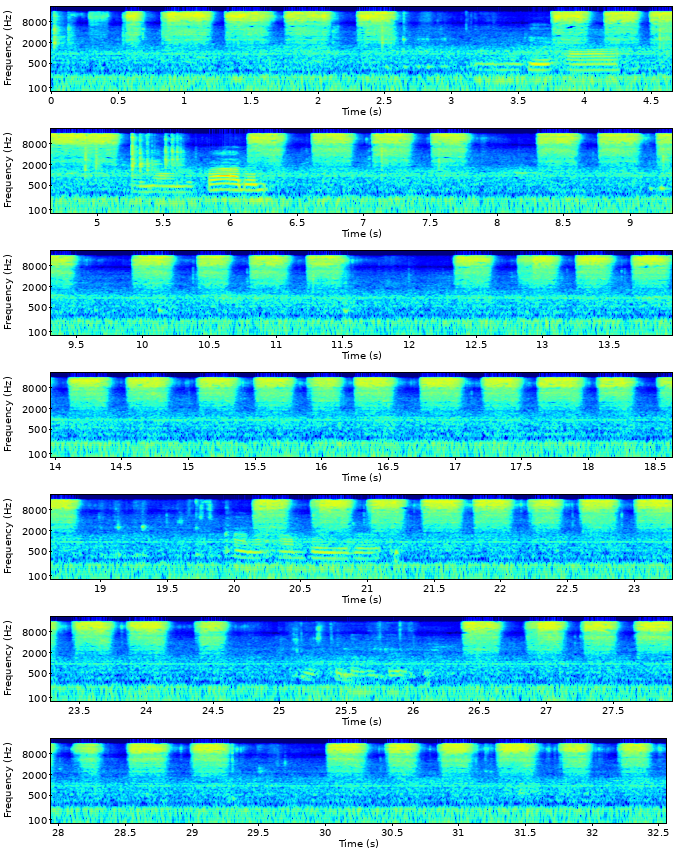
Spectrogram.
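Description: Aerosol spray paint can hissing in short, repeated bursts, about two a second, with a few brief pauses between runs.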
